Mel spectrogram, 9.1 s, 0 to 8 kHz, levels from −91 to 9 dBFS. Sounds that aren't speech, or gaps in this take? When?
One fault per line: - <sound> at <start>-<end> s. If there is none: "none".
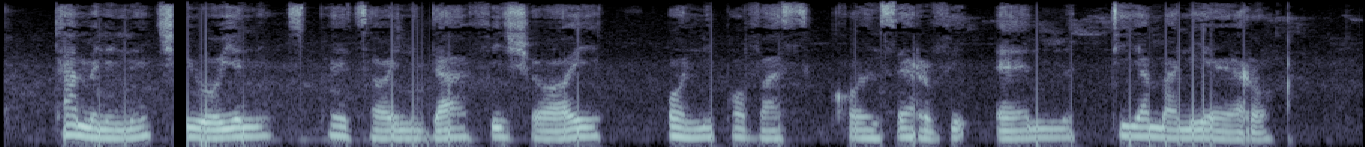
- dropout at 1.2-1.3 s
